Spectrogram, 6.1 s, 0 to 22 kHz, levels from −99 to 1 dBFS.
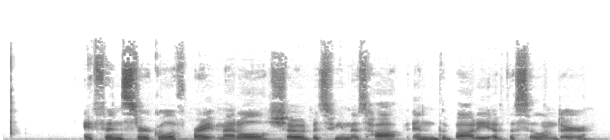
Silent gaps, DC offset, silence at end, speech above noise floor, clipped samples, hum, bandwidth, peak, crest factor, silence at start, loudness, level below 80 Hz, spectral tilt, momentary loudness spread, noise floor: none; under 0.1%; 0.2 s; 40 dB; under 0.1%; none; 16 kHz; -16 dBFS; 20 dB; 0.1 s; -36 LUFS; -80 dBFS; -3 dB/octave; 9 LU; -77 dBFS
